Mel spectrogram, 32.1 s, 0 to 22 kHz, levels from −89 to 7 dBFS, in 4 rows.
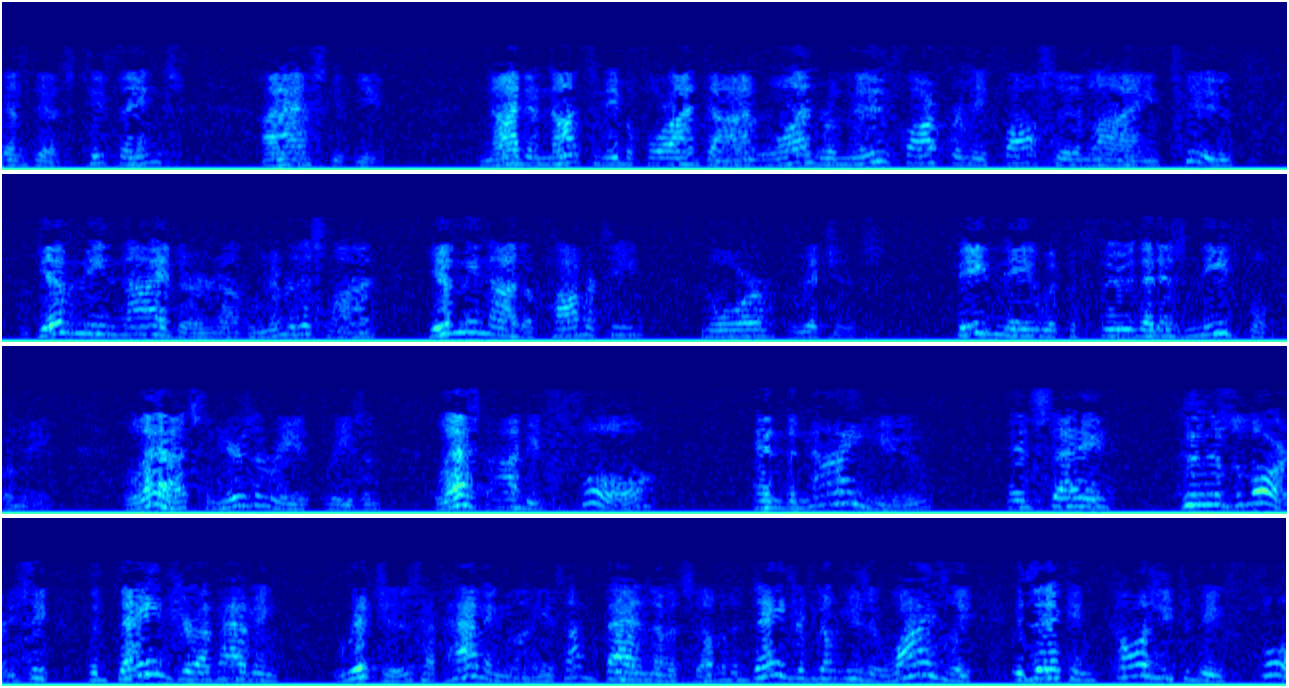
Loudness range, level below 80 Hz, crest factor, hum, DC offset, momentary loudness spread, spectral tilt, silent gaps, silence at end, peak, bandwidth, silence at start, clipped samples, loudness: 4 LU; -74 dBFS; 24 dB; none; 0.4%; 14 LU; -2 dB/octave; none; 0 s; -32 dBFS; 7.6 kHz; 0 s; under 0.1%; -56 LUFS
